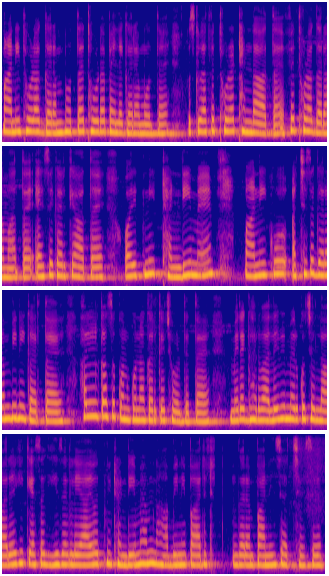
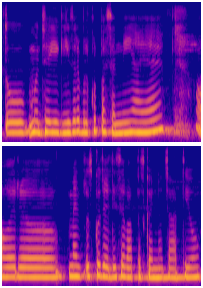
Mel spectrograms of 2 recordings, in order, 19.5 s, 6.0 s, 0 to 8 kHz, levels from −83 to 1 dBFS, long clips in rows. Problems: constant background noise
